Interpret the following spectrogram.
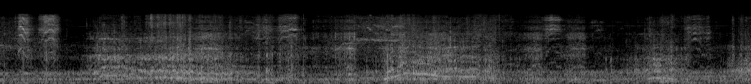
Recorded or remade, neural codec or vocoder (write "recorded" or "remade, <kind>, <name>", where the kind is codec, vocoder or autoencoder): recorded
